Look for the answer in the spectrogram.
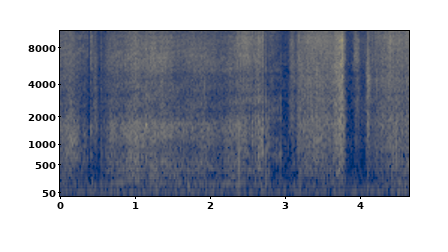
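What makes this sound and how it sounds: Long nails quickly scratch and rub the surface of a filled, soft black nylon fabric makeup bag. The result is a continuous dry, bright rustling scrape with a few sharper swipes near the end.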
